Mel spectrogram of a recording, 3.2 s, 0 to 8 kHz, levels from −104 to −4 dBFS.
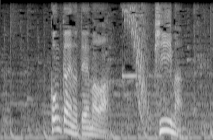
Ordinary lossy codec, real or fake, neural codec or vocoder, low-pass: none; real; none; 7.2 kHz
